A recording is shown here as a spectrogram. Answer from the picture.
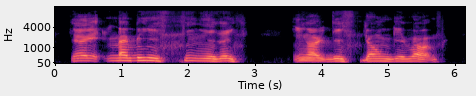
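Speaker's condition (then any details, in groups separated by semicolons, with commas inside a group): Cerebral palsy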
